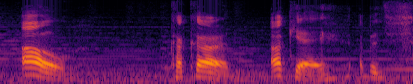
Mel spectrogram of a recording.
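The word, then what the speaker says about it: Qiqirn: Among you are village elders, refugee leaders, envoys from the Ananta and the Kikern. Kikern? That's how they're how it's pronounced? Oh. Kikern.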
